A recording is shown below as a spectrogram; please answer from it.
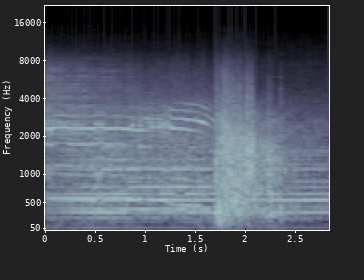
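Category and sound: sound effect, gunshot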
